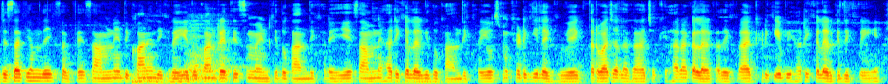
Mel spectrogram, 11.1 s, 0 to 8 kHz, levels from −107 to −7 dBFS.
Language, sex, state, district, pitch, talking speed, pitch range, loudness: Hindi, male, Bihar, Sitamarhi, 110 Hz, 265 wpm, 110-120 Hz, -32 LUFS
